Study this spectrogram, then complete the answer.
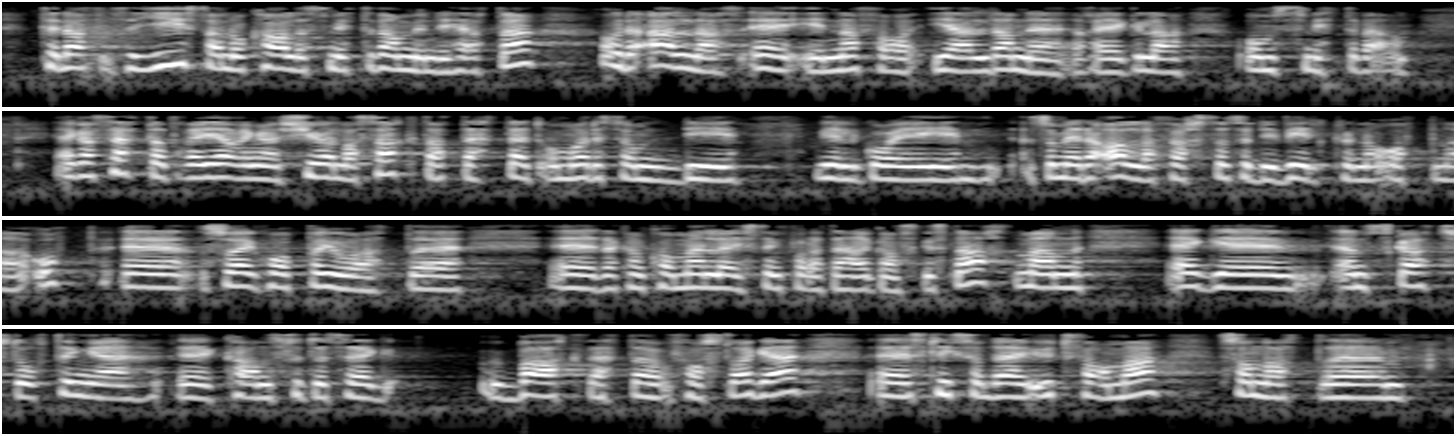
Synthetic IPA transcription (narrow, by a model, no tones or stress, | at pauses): t̪ʰɪlɑt̪ːəlsɛjiːsɑlʊkʰɑːləsmɪt̪ːəʋæʁnmʏnd̪ɪɦeːt̪əɾɔɡd̪ɛ̰ʔɛlːəʁsɛʔɪnːɑfɔɾjɛld̪ɑnəɾeːɡlə | ʔɔmsmɪt̪ːəʋæ̰ʁn | ʔɛ̰ɡhɑɾsɛt̪ːɑt̪ɾɛjeːɾɪŋɑnʃøːlhɑɾsɑkt̪ɑt̪̚d̪ɛt̪ːəæɾɛt̪ʊmʁoːd̪əsɔmd̪ɪ | ʋɪlɡoːɪsɔmɛɾd̪ɛʔɑlːəɾfœɾst̪əsɔmd̪ɪʋɪlkʰʉnːəʔoːpnɑʔʊpːsɔɛɡɦoːpəjʊɑt̪ | d̪ɛkʰɑnkʰɔmːəæɪnlœʏsnɪŋpʰɔd̪ɛt̪ːəhæːɾɡɑnskəsnɑːʁt̪mɛnʔɛɡœnskəɾɑt̪st̪uːʁt̪ɪŋːəkʰɑnslʉt̪ːəsɛɡ | bɑːkd̪ɛt̪ːəfɔʁslɑːɡəsliːksɔmd̪ɛæʉːt̪fɔʁmɑsɔnːɑt̪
